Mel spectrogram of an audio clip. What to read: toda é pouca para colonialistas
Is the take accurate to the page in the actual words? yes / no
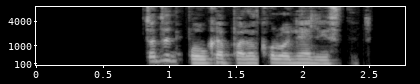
yes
